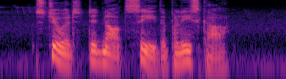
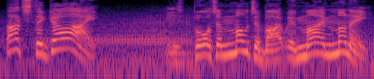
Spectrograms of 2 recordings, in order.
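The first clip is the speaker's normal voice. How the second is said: excited; 9 semitones higher than usual. A narrator's reading. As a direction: point him out, outraged. Frank accusing the thief.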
